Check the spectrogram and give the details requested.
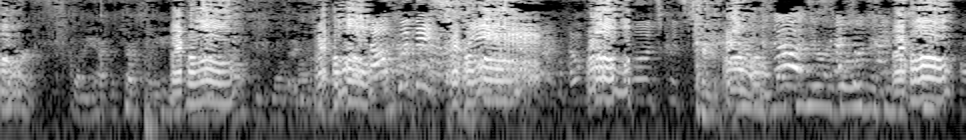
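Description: A Hyacinth Macaw talks in clear, human-like phrases, with bursts of chatter and short pauses, in a small indoor room.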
